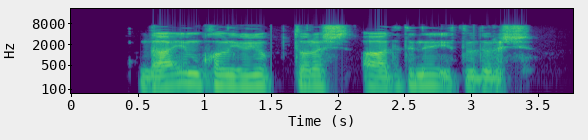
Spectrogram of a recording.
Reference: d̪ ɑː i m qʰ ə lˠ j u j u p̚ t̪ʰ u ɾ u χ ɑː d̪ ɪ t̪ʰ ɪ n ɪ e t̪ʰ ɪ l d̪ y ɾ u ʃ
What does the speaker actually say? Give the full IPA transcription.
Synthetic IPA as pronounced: d̪ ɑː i m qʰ ə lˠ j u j u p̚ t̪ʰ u ɾ u ʃ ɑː d̪ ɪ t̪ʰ ɪ n ɪ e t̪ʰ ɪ l d̪ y ɾ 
